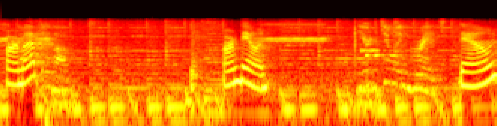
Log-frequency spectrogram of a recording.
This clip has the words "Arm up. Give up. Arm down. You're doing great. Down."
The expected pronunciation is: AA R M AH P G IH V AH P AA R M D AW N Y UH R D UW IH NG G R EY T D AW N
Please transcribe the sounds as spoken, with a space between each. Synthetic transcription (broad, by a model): AA R M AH AH P AA R M D AW N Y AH R D UW IH NG G R EY T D AW N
